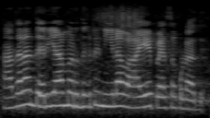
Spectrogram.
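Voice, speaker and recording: A woman's voice: very high-pitched, very fast, a bit bright, slight background noise. A woman voicing a haughty, quarrelsome teenage older sister in a cartoon. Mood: bickering. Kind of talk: cartoon voice acting.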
